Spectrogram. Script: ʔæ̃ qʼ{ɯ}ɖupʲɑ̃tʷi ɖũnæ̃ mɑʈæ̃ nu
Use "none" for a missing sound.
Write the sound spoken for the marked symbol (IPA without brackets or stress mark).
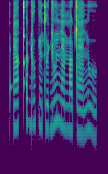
ɯ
